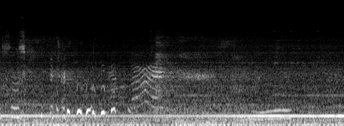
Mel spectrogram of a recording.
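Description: A young woman laughs and squeals close by.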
